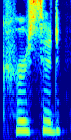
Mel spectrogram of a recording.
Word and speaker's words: cursed: of them are possible when you put it in front of a noun we usually will put an extra syllable on it the cursed thing and sometimes we'll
